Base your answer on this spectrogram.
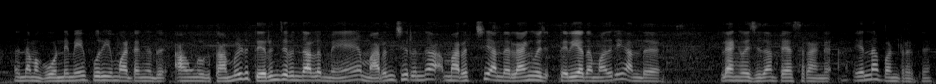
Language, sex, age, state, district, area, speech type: Tamil, female, 45-60, Tamil Nadu, Kallakurichi, urban, spontaneous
